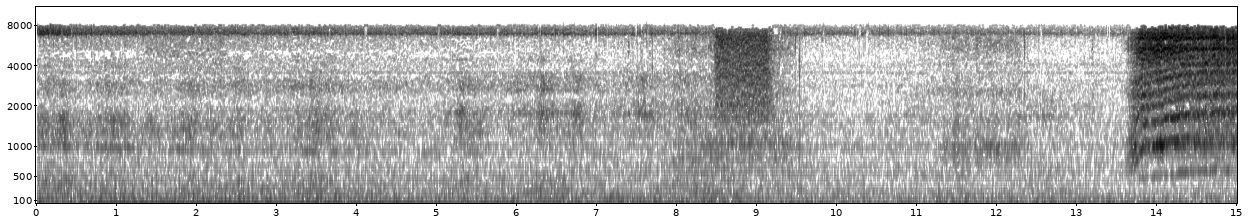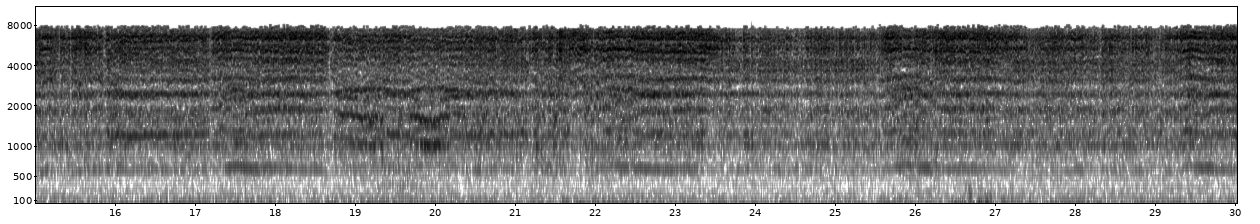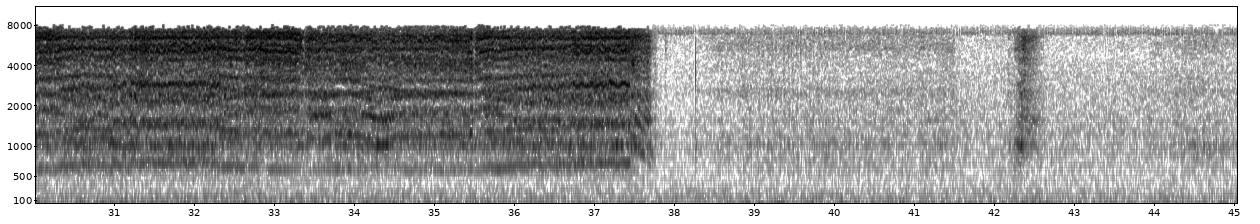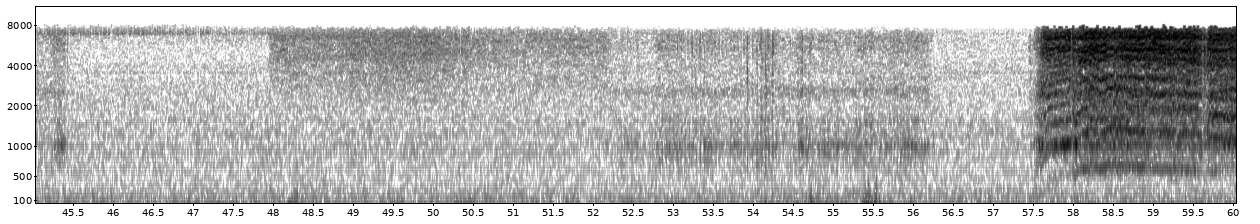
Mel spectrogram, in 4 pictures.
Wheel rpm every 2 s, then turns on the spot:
0, 0, 0, 0, 10, 10, 30, 160, 160, 160, 160, 160, 160, 160, 160, 160, 160, 160, 110, 10, 20, 0, 10, 0, 0, 0, 20, 20, 40, 160.
8-12 38-42 44-46 52-56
